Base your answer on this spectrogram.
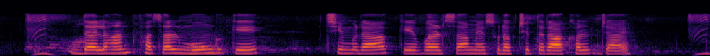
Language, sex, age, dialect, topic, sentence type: Maithili, male, 18-24, Eastern / Thethi, agriculture, question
